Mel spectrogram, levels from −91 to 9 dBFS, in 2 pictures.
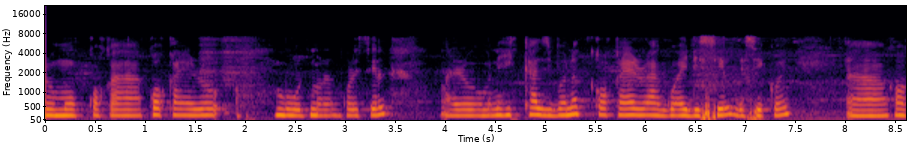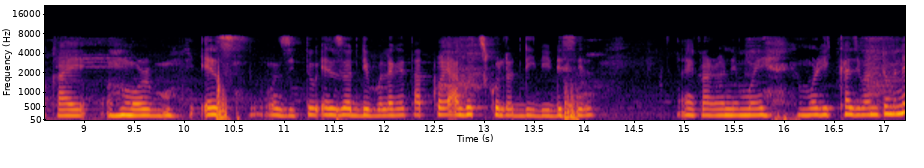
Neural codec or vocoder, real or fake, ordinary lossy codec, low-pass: none; real; none; 7.2 kHz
